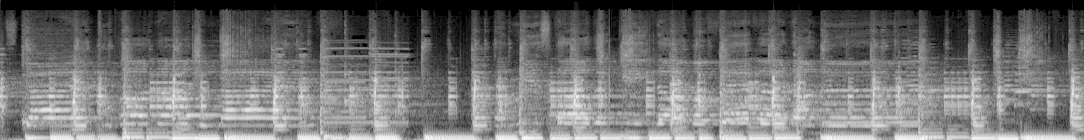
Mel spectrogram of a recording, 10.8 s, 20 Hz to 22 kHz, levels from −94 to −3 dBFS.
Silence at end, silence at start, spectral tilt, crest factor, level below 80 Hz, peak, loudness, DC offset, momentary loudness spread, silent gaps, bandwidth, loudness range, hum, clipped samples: 0 s; 0 s; -6 dB/octave; 12 dB; -16 dBFS; 0 dBFS; -14 LUFS; under 0.1%; 4 LU; none; 13 kHz; 1 LU; none; under 0.1%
